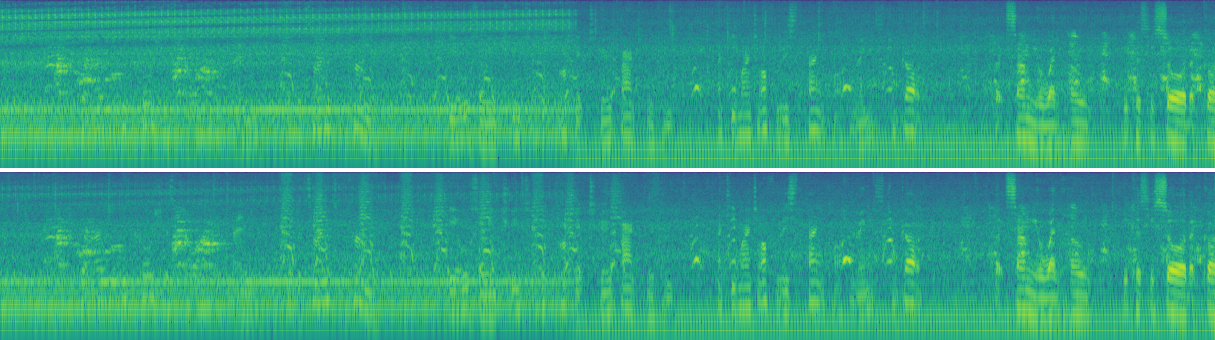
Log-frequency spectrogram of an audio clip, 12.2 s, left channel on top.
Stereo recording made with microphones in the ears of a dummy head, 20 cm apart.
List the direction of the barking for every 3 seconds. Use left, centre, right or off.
centre, right, right, left.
